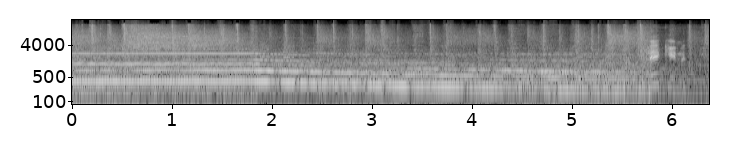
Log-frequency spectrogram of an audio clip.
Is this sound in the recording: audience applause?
no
